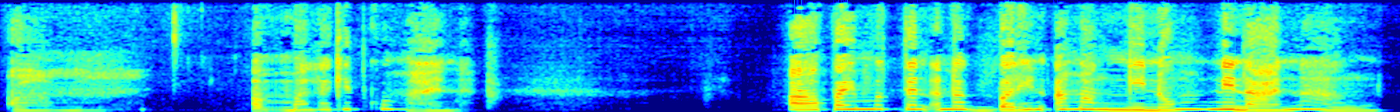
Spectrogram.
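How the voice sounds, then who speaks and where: A woman playing a gentle, supportive wife in a radio drama, reassuring and sympathetic in a breathy voice. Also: high-pitched, slow pace, no echo. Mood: concerned. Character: supportive, gentle young wife, kindly and encouraging. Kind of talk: Ilocano radio drama acting.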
